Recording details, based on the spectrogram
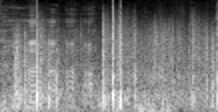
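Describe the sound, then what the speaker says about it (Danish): New Year's Eve fireworks outdoors on a snowy night: several sharp explosive bangs and crackles, some in quick clusters, over steady crowd noise. A person talks nearby. "det er simpelthen så flot, alt det fyrværkeri i år"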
